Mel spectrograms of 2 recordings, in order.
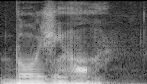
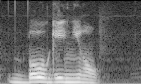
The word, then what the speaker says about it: bourguignon: Tom, that's beef bourguignon. Oh, Bourguignon. Oh, not Bourges. Bourguignon. Are you sure? Tom, that's beef bourguignon. Bourguignon. Oh, yeah, well, you got the no, right?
